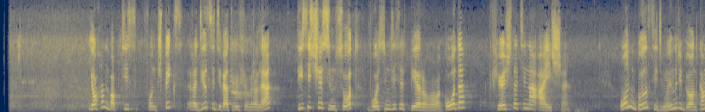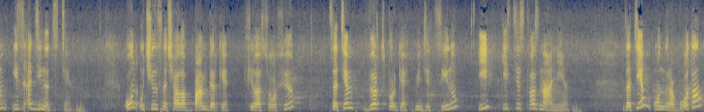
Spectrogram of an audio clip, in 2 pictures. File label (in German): russisch; Das Leben unseres Namensgeber in verschiedenen Sprachen und Dialekten.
